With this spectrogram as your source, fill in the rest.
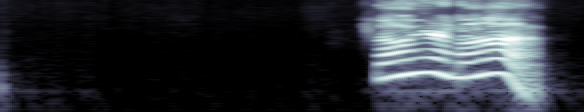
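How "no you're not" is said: put-on high, childlike, doubtful voice. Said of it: "they look at me and they go".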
